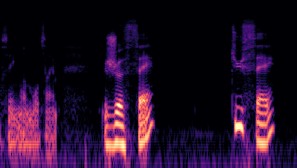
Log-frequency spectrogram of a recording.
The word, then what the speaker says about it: fais: Je fais. Remember, final S not pronounced. Je fais.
